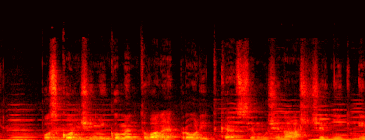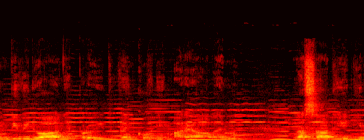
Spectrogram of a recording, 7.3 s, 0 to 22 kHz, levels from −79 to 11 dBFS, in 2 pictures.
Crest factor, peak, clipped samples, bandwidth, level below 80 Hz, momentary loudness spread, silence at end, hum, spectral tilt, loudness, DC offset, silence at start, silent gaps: 18 dB; -8 dBFS; under 0.1%; 17 kHz; -40 dBFS; 9 LU; 0 s; none; -4.5 dB/octave; -27 LUFS; under 0.1%; 0 s; none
